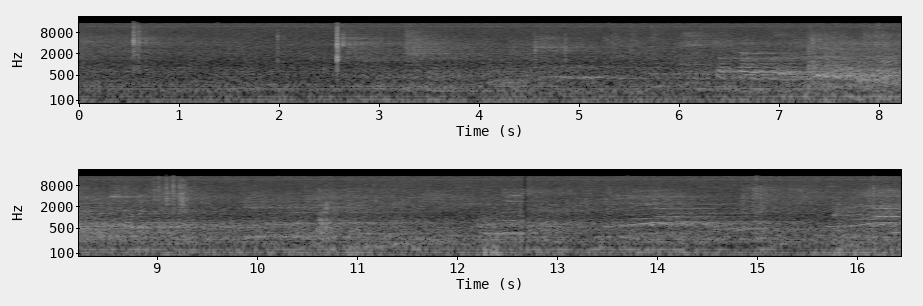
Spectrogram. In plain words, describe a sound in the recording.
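A crowd of children and adults murmurs and chatters in a large echoing hall.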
